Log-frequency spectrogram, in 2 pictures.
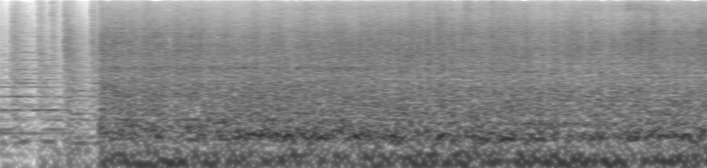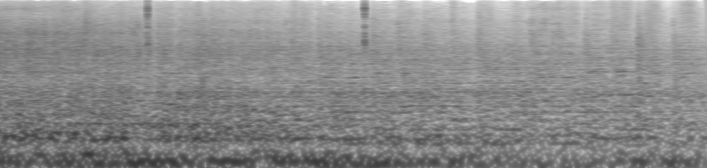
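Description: A passenger train of red-and-cream coaches passing close by: a loud, steady rumble and rush that cuts in suddenly about a second in and eases slightly near the end.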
